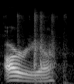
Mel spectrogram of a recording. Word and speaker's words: Arya: just muted arya okay the correct pronouns are supposed to be arya the whole time i've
